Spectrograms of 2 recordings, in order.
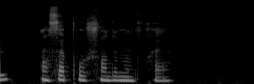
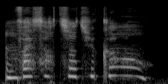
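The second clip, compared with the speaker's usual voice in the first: higher, eager and bright with thrill; bursting with the secret plan; excited; 10 semitones higher, 4 dB louder than usual. A narrator's reading. Young cat telling her friend about sneaking out, excited. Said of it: "chuchote Petite Verte avec excitation".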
